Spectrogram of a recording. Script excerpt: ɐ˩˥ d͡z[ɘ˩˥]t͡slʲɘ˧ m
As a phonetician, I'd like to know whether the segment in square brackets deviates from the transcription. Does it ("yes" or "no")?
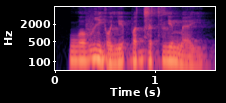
yes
